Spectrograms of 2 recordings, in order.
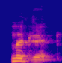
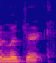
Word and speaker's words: Mudryk: Mudryk. Oh, yeah, it's Mikhailo Mudryk.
